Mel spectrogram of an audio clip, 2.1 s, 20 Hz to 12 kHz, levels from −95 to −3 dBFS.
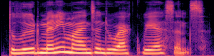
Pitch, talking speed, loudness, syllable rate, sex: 235 Hz, 140 wpm, -15 LUFS, 6.2 syllables/s, female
